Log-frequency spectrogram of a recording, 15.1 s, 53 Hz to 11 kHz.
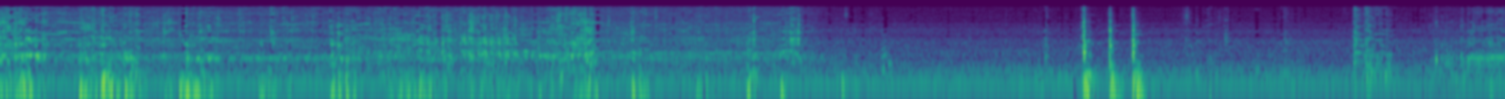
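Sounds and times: beaters scraping and knocking bowl: 0:00.0 - 0:08.1
electric hand mixer running: 0:00.0 - 0:08.3.

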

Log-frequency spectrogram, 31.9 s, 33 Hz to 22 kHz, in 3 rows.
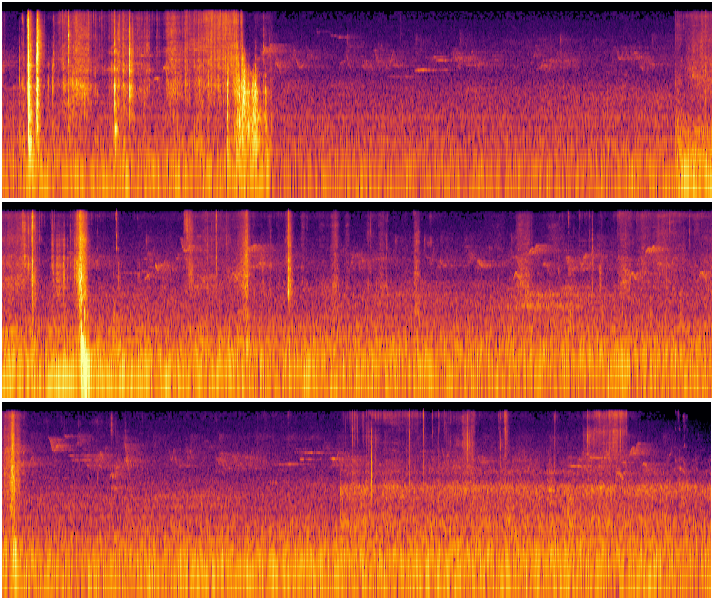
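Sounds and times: knife cracking frozen wafer: 0:00.2 - 0:03.5, 0:26.4 - 0:30.8.

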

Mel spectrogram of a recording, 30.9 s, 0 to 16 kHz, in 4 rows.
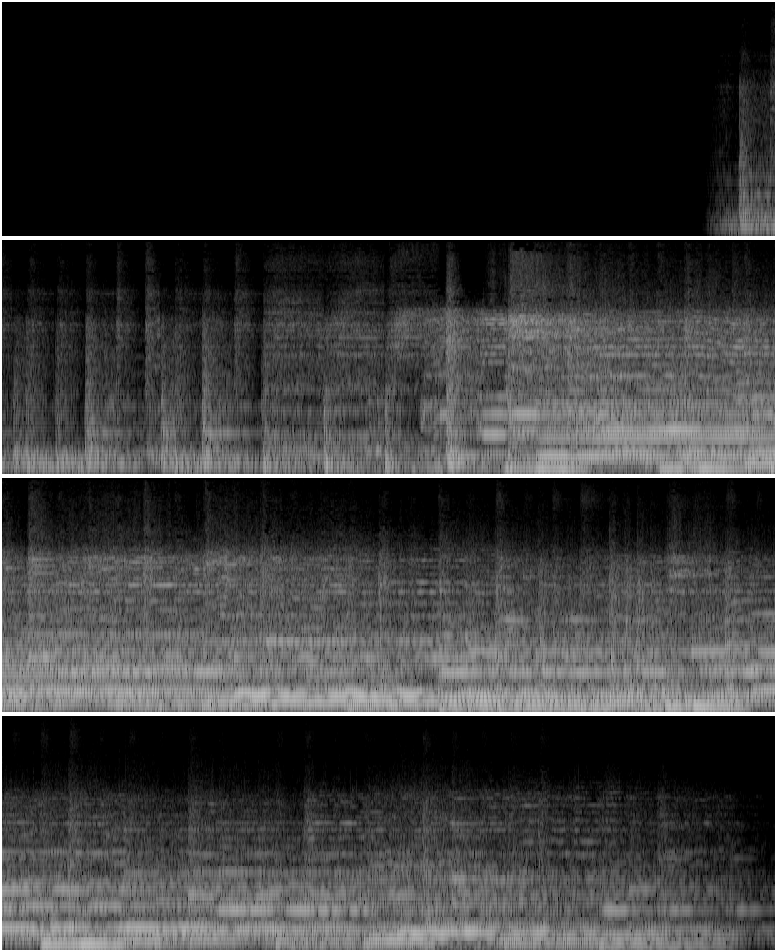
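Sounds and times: drum kit: 0:07.0 - 0:30.9
bass guitar: 0:07.1 - 0:30.9
electric guitars: 0:07.1 - 0:30.9.

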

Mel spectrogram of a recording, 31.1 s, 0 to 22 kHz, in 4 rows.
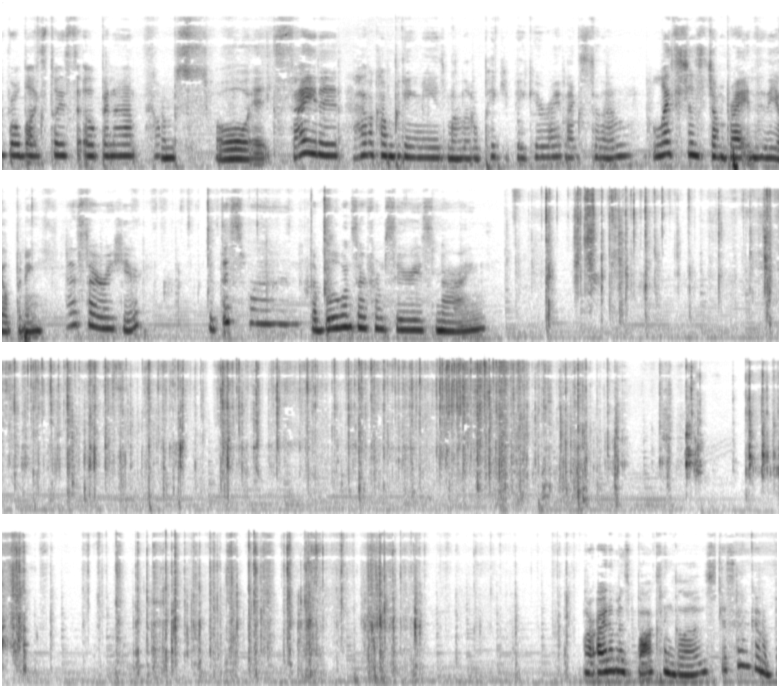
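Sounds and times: plastic packaging crinkling and tearing: 0:12.8 - 0:29.1
scissors cutting plastic bag: 0:12.9 - 0:27.6.

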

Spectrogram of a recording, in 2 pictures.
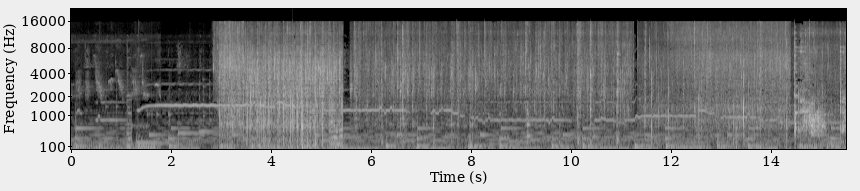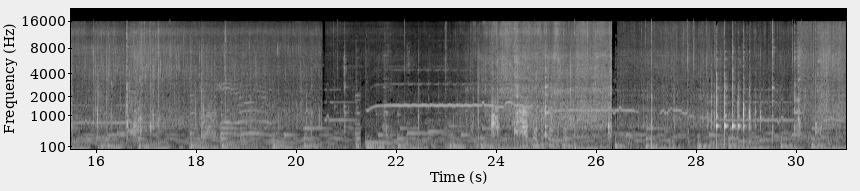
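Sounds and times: meat sizzling in hot oil: 0:02.8 - 0:22.1, 0:22.9 - 0:31.0
ladle scraping pan: 0:13.3 - 0:18.6, 0:23.4 - 0:26.4, 0:28.2 - 0:31.0.

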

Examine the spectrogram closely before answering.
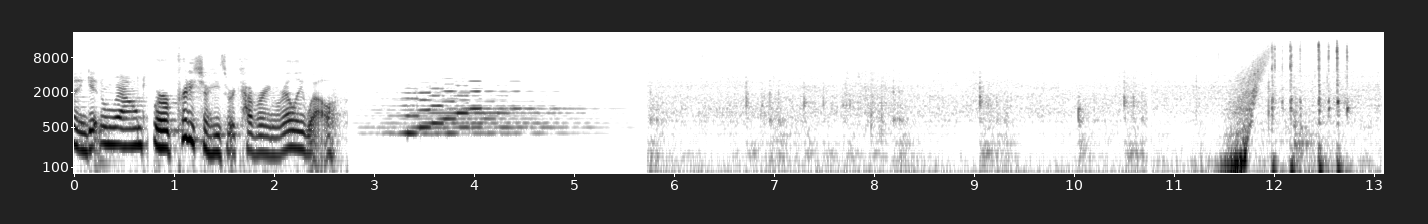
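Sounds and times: onions sizzling in a pan: 0:05.8 - 0:11.5.

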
